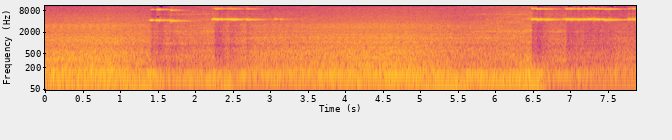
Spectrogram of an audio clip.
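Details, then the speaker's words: 1990 Nissan D21 pickup driven a few feet down a driveway at crawling speed before repair: a thin high squeal comes and goes over the rolling rumble from a worn driveshaft center carrier bearing. "I'll drive the truck a few feet down the driveway just to give you an idea of what that sound is like for"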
